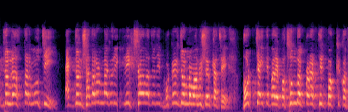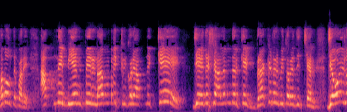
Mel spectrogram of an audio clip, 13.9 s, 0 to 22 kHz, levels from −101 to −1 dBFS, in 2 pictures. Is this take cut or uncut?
uncut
